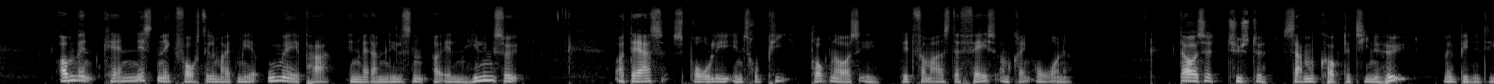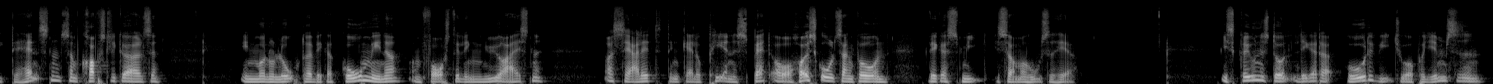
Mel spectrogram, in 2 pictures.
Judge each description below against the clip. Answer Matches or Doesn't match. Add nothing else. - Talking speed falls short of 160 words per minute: Matches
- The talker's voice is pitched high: Doesn't match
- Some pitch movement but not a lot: Matches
